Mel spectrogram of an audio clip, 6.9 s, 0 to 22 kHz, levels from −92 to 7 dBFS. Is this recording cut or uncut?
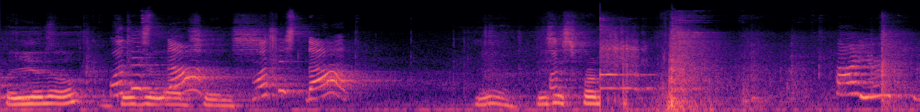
cut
